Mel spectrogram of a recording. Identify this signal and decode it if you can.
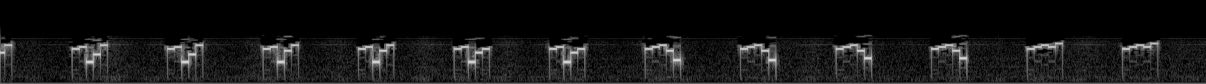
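Five-tone selective call (ZVEI), heard as quick runs of five tones, tones of about 70 ms. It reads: 89150 89150 89170 89170 89168 89168 89072 89072 89073 89073 89099 89099
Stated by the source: ZVEI five-tone selective call received by SDR.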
